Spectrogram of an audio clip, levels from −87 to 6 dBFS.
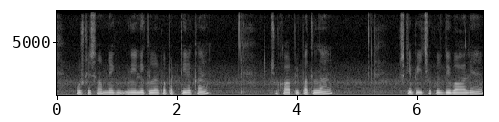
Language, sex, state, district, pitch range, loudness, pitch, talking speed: Hindi, male, Bihar, Madhepura, 145-160 Hz, -21 LUFS, 150 Hz, 160 wpm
